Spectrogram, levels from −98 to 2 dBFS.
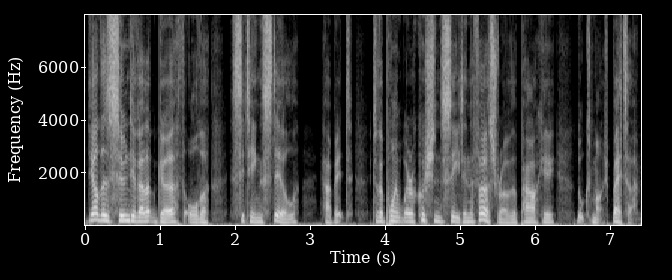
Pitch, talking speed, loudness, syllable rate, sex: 150 Hz, 220 wpm, -19 LUFS, 6.1 syllables/s, male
